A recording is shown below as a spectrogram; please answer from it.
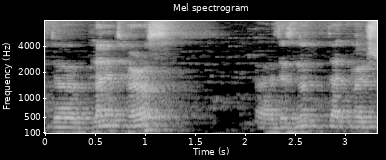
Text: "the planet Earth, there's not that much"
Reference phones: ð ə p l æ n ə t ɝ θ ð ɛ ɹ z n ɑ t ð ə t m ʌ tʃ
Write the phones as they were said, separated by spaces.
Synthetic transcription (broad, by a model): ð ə p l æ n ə t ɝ s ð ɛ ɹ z n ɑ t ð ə t m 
